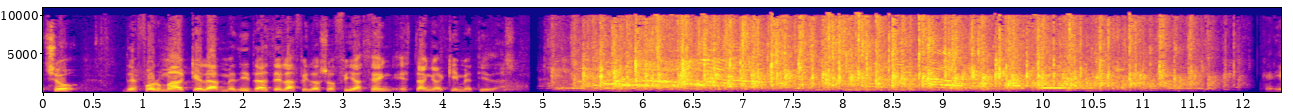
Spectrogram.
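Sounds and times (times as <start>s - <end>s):
speech: 0.0s - 4.8s
audience applause: 5.0s - 12.1s.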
